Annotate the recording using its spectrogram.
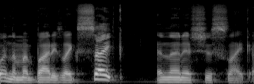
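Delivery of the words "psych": high teasing psych; mock psych. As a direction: pull it away with a high taunt. Body voiced teasing hand-off.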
